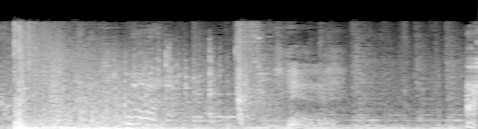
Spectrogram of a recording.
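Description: Confringo blasting spell explosion in Hogwarts Legacy: a loud booming blast with crackling debris, followed by a second burst and a fading rumble, with voices talking over the combat.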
